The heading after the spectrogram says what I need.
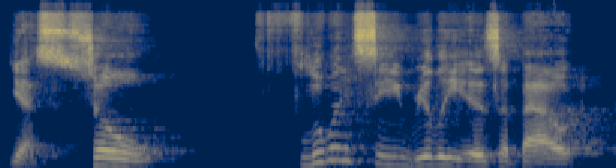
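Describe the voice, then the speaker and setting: Lively Western American man in a reverberant room. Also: fairly high pitch, very slow. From United States. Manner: thoughtful, repeats words while gathering thoughts. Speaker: guest English teacher. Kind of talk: unscripted explaining. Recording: long hall-like reverb.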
